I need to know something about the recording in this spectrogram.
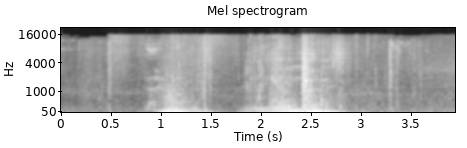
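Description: A heavy chest lid is heaved open with a deep thud.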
